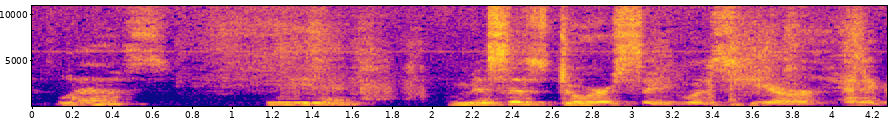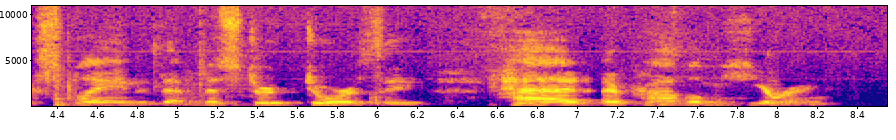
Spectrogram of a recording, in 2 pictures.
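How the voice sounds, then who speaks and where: Very slow delivery with ordinary pitch variation over noticeable background noise. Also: woman. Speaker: resident speaking at public comment. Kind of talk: heated debate. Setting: town board meeting room. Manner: loud; animated.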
